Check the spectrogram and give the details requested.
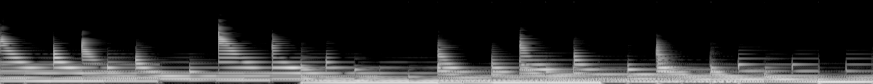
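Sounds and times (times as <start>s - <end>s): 
IDM electronic music melody: 0.0s - 8.7s.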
